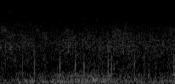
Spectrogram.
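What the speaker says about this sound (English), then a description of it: "The rain trickled down his back" Steady rain falls with a dense, even patter and soft scattered drops, continuous and fairly close, with no voices.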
